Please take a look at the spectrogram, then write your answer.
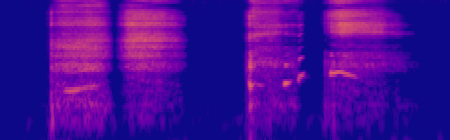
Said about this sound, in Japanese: あなたも大きなあくびしちゃって、私のが映っちゃった。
